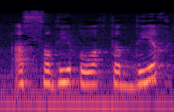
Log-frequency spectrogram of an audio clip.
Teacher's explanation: I'm sure you're familiar with the lam al-shamsiyya. This is dropped when reading.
